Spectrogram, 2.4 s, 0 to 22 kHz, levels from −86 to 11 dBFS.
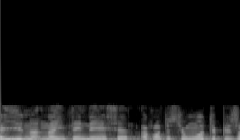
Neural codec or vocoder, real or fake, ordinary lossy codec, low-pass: none; real; none; 5.4 kHz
